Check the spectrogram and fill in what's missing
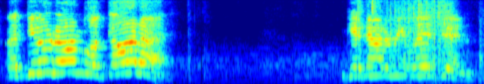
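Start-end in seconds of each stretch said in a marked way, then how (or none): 0.1-1.7 loud, high mock oracle voice; a hammed-up mystical chant; mystic pronouncement. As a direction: intone it like a spooky reading. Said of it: "it told me".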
